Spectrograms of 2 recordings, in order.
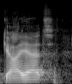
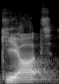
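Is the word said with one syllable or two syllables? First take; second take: two syllables; one syllable. First: The word is said with two syllables. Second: The word is said as one syllable. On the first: "or gayat" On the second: "either you pronounce it gyat"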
